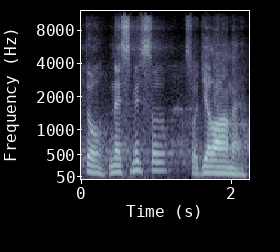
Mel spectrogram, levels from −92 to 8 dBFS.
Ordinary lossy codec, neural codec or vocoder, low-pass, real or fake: Opus, 24 kbps; none; 10.8 kHz; real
